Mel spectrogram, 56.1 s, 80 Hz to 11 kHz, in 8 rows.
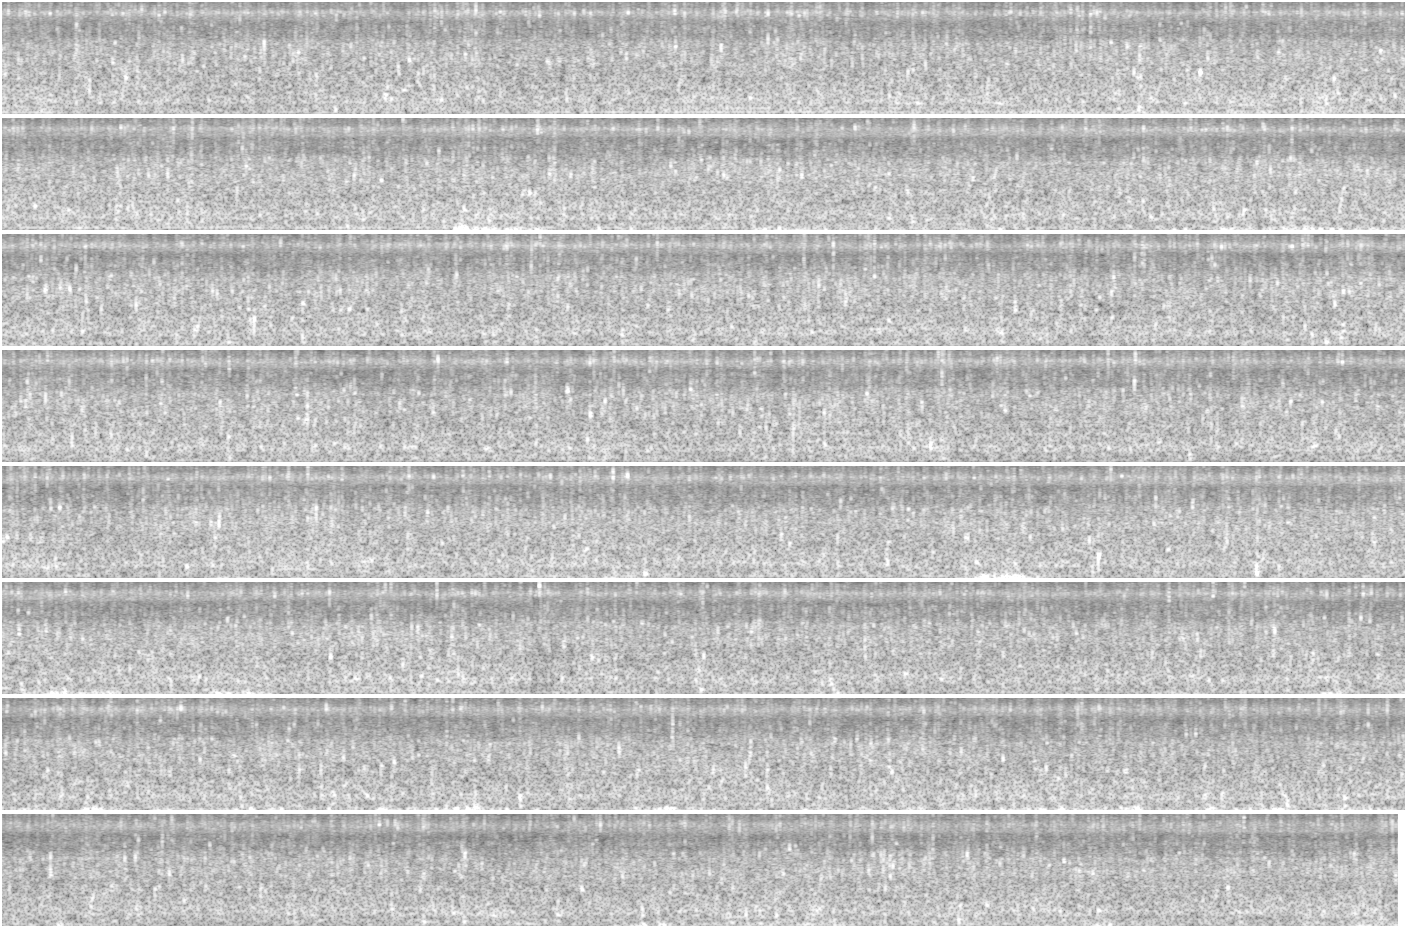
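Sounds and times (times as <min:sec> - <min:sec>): stream running over rocks: 0:00.0 - 0:56.0.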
